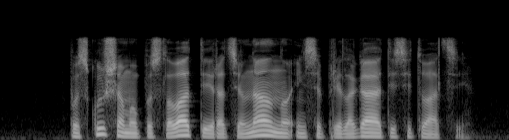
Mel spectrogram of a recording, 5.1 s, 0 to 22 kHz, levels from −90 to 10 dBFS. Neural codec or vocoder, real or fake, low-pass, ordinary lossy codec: none; real; 7.2 kHz; none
